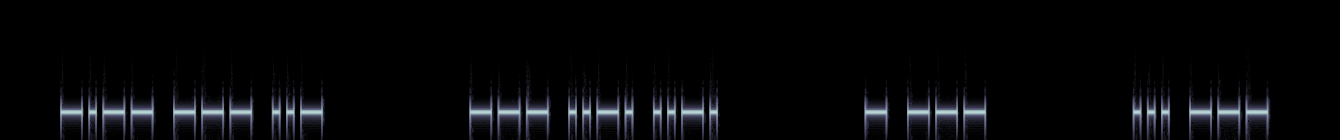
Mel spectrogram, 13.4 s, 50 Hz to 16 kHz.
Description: Morse code, heard as a keyed tone, about 17 wpm, 700 Hz. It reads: YOU OFF TO SO
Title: 3x Word-Spacing - Sentences from Top 400 Words - 17wpm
